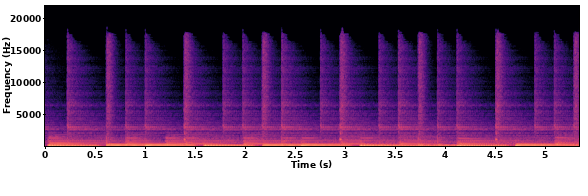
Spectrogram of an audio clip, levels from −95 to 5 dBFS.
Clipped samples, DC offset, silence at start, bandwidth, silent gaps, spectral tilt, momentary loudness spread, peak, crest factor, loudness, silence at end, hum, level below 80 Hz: under 0.1%; under 0.1%; 0 s; 18 kHz; none; -7.5 dB/octave; 4 LU; -8 dBFS; 16 dB; -25 LUFS; 0 s; none; -30 dBFS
